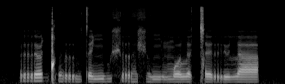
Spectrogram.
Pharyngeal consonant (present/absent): absent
